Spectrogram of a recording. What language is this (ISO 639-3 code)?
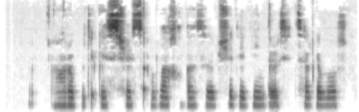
kat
